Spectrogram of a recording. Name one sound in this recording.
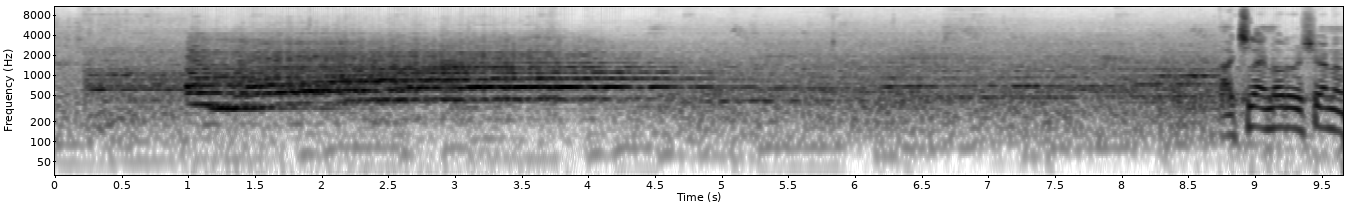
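A man chants a prayer through a loudspeaker, echoing outdoors.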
